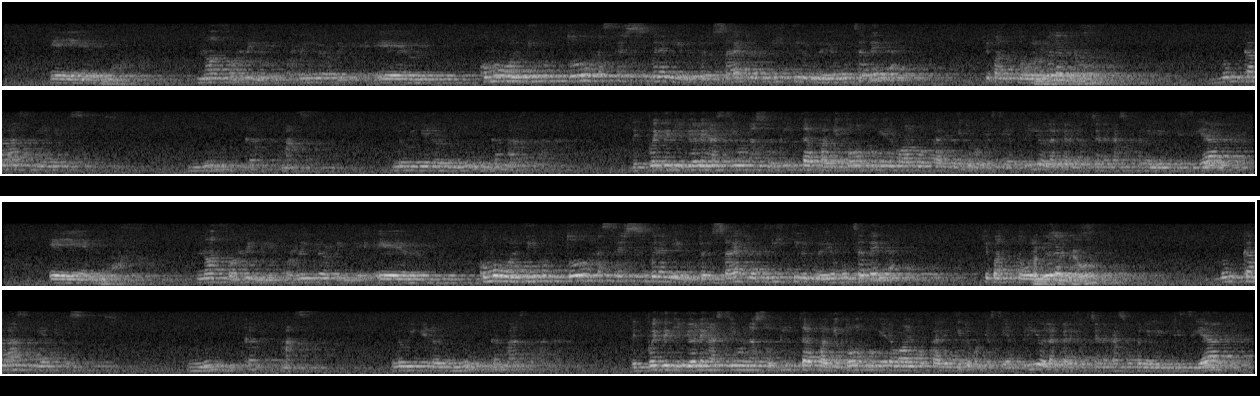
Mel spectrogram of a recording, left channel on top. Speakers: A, on the right; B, on the right.
A: Eh,
B: Uf,
A: No, fue horrible, horrible, horrible. Eh, cómo volvimos todos a ser súper amigos, pero ¿sabes lo triste y lo que me dio mucha pena? Que cuando volvió
B: cuando se
A: la
B: acabó,
A: luz, nunca más vi a mis vecinos. Nunca más. No vinieron nunca más acá. Después de que yo les hacía una sopita para que todos comiéramos algo calentito, porque hacía frío, las calefacciones acá son con electricidad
